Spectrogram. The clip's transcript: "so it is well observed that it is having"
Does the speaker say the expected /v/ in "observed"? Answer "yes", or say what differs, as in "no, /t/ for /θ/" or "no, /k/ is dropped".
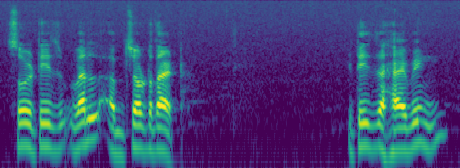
no, /b/ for /v/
